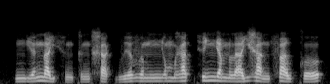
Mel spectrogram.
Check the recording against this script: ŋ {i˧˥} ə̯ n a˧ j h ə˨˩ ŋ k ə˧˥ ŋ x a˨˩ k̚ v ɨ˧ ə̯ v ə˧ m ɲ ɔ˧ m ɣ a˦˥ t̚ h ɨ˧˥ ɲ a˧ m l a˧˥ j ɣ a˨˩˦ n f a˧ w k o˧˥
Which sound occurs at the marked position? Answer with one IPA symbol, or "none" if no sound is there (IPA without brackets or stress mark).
i˧˥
